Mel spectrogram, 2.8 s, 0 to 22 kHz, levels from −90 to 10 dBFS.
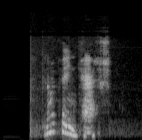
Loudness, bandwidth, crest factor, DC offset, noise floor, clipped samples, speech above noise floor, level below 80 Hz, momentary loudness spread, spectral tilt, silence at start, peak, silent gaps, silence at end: -20 LUFS; 7.8 kHz; 20 dB; under 0.1%; -61 dBFS; under 0.1%; 42 dB; -62 dBFS; 12 LU; -4.5 dB/octave; 0.6 s; -2 dBFS; none; 0.65 s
